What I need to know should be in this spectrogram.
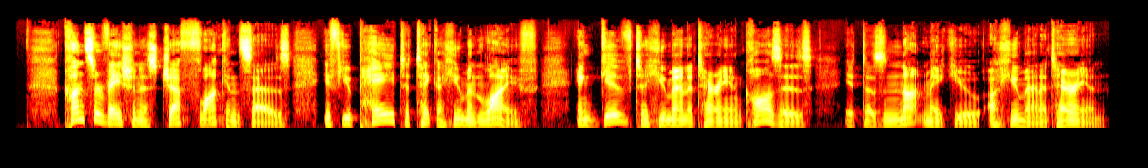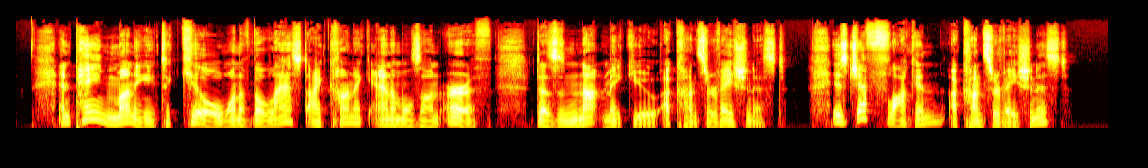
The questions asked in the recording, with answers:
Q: Is Jeff Flocken a conservationist?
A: Yes, Jeff Flocken is a conservationist.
